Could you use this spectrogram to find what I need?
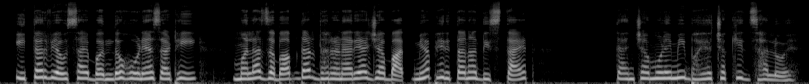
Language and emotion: Marathi, fearful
